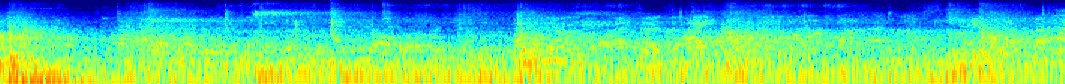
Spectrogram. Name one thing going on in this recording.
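A squash ball smacks against the walls of an echoing court.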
